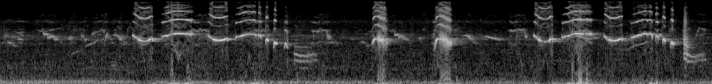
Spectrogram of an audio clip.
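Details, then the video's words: Oriental magpie-robin as a lure for lazy birds, home or contest field: varied whistled phrases swinging up and down, punctuated by loud harsh rasps and a few low descending slurs, against a faint low rumble. "kacer gacor pancingan kacer malas bunyi saat di rumah maupun di lapangan jadi cepat nyaut"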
